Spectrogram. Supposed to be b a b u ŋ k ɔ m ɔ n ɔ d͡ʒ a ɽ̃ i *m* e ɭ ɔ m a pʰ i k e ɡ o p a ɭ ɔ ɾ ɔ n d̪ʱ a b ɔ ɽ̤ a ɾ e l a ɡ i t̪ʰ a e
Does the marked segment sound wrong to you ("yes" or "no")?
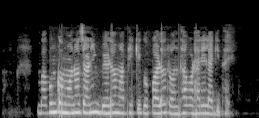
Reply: yes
